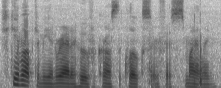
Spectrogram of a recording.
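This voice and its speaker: A woman's voice: a bass voice, fairly quick, noisy background. A woman reading first-person fan fiction aloud as an amateur audiobook narrator.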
